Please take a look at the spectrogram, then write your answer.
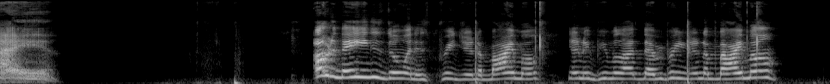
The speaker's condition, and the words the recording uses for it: Dysarthria. What you're hearing right now is my Dysarthria.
